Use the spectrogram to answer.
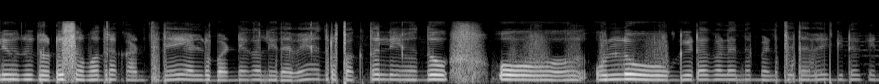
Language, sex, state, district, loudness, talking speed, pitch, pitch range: Kannada, female, Karnataka, Dakshina Kannada, -18 LUFS, 110 wpm, 215 Hz, 210-225 Hz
